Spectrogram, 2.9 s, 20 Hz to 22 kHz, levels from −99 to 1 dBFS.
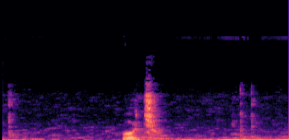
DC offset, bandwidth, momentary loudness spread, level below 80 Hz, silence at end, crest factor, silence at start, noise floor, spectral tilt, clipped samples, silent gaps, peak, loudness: under 0.1%; 9.4 kHz; 21 LU; -56 dBFS; 0 s; 22 dB; 0.05 s; -54 dBFS; -4.5 dB/octave; under 0.1%; none; -4 dBFS; -23 LUFS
